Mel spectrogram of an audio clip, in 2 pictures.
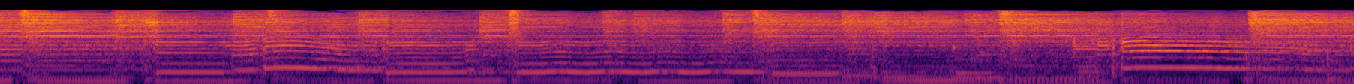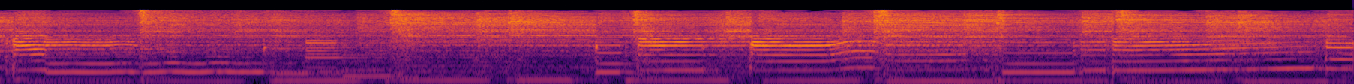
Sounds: plucked string instrument
music
blues
strum
musical instrument
guitar

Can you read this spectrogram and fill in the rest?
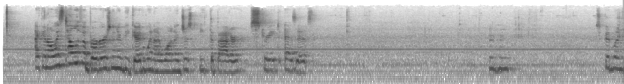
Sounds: speech

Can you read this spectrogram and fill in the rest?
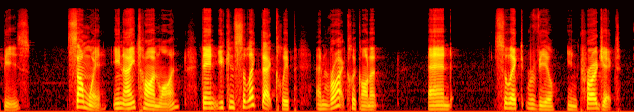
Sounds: speech

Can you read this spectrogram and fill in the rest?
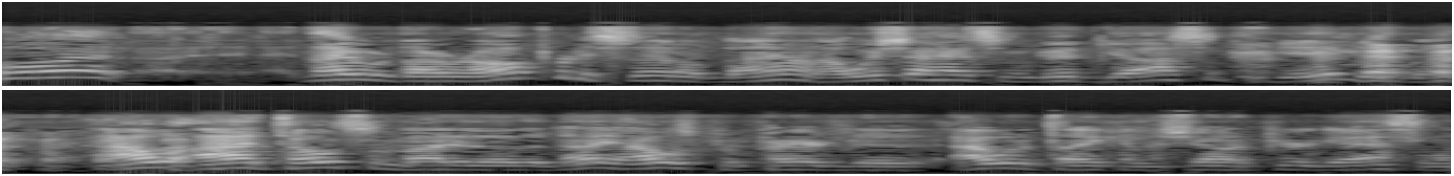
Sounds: speech

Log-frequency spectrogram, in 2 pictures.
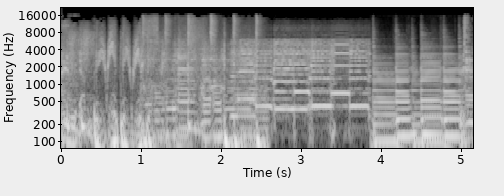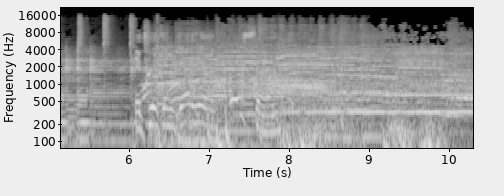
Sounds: rock and roll
speech
music

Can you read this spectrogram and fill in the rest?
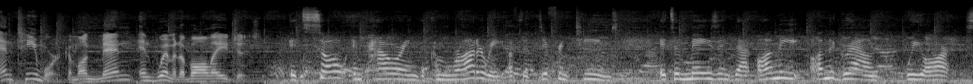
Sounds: music
speech

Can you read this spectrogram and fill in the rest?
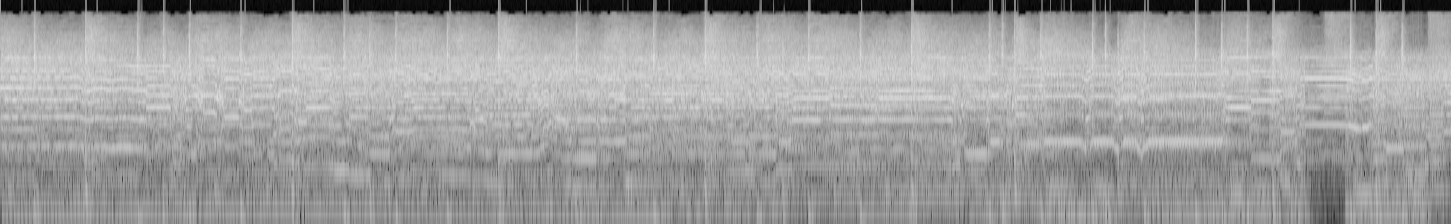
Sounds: guitar
strum
musical instrument
electric guitar
music

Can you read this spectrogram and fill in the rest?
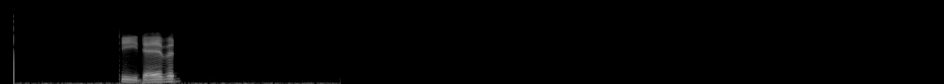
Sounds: speech

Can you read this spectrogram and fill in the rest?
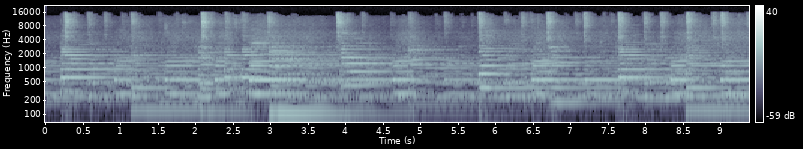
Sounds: jazz
music
drum
musical instrument

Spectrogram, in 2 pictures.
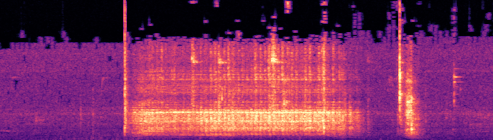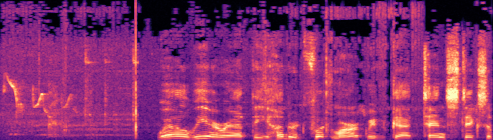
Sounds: speech

